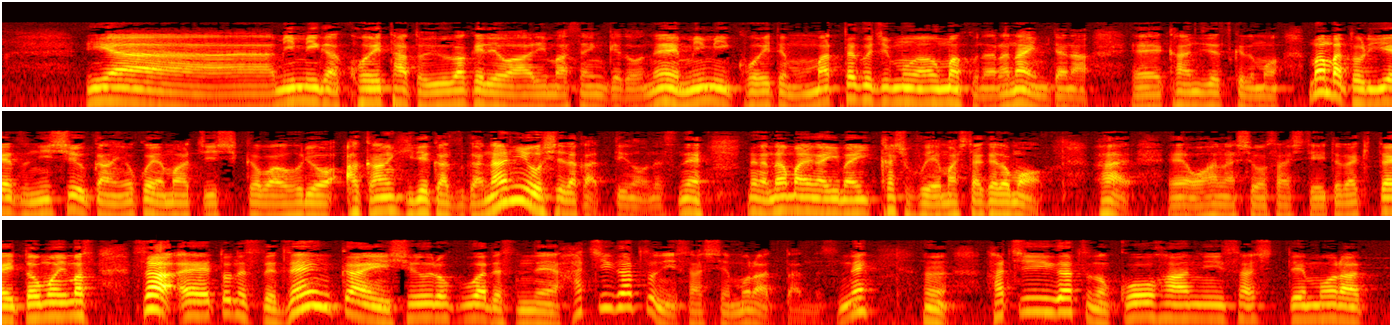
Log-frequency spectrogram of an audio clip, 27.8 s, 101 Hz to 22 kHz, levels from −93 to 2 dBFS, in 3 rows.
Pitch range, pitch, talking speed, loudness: 100-145 Hz, 120 Hz, 370 characters per minute, -26 LUFS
